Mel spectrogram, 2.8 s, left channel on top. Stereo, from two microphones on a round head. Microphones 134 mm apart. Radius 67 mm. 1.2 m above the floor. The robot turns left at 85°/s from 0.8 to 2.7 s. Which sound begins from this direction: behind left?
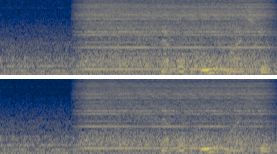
A man speaking, at 1.6 s.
